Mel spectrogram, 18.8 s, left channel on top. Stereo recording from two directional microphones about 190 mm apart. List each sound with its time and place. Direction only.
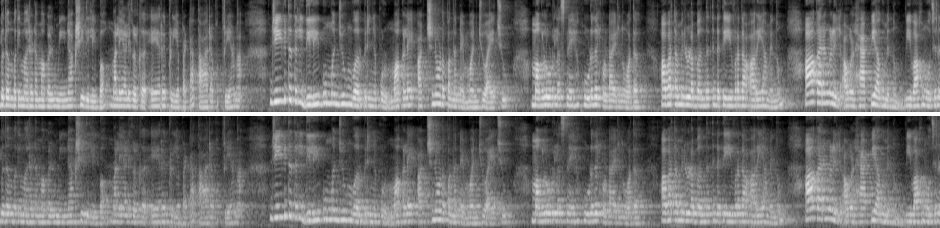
0.0 s a woman's voice: 45° left (ahead or behind)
